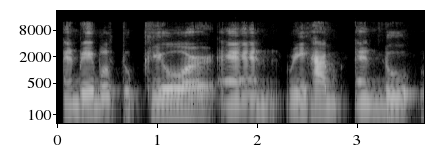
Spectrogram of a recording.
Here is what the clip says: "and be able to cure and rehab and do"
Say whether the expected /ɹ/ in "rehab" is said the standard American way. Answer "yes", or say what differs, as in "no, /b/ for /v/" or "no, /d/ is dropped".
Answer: yes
